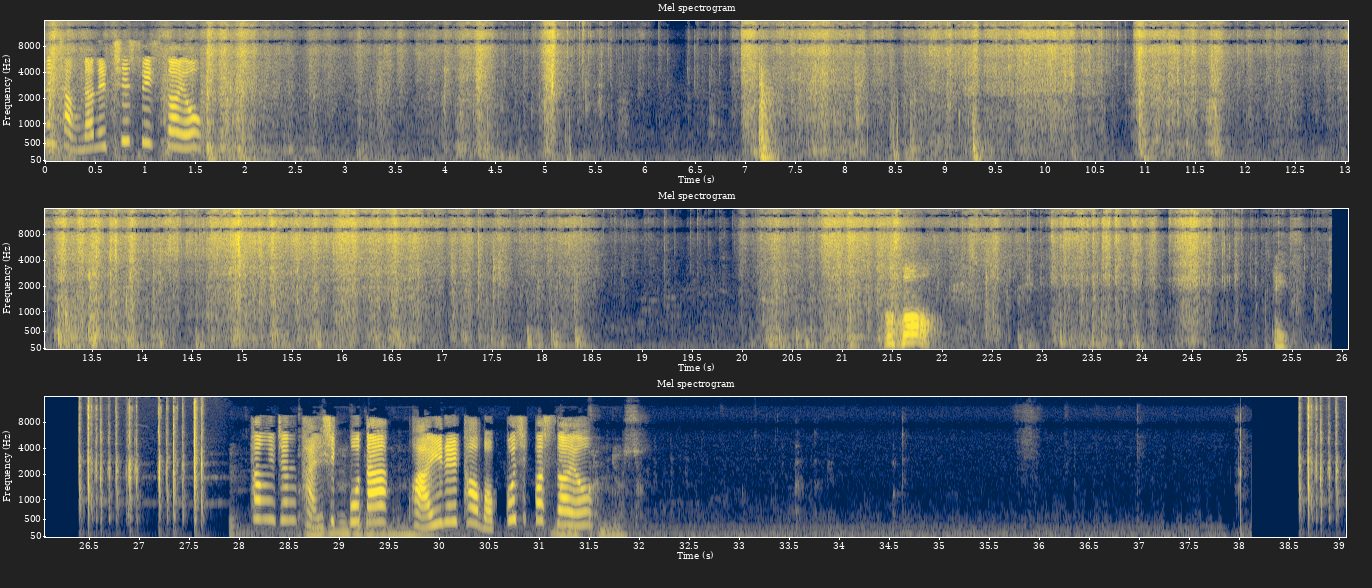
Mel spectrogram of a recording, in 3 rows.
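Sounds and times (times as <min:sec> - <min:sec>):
rustling and crinkling of trash: 0:00.0 - 0:25.9.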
